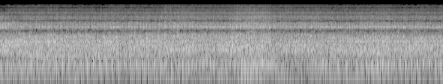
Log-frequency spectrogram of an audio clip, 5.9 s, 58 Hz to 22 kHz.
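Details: 2018 Honda Titan with only 1560 km, engine hot after long use: small single idles steadily with fast light ticking chatter over exhaust; strange noise only when hot, cause unclear.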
